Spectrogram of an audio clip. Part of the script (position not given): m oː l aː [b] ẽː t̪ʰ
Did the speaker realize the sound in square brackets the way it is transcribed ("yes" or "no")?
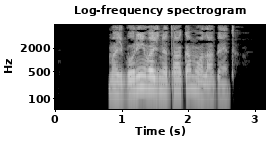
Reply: yes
